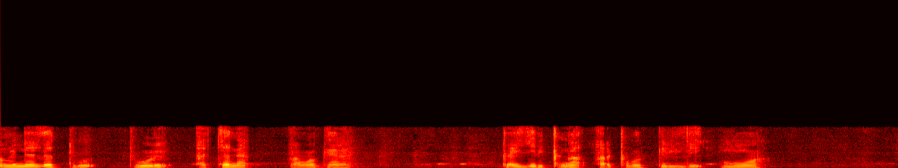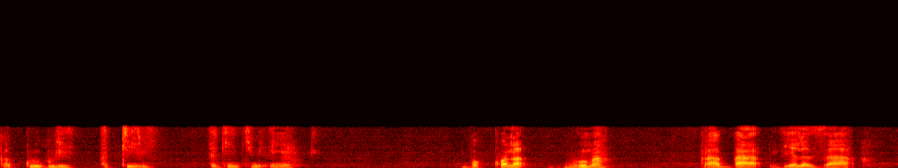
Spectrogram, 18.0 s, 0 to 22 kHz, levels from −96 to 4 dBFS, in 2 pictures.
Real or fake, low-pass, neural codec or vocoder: fake; 5.4 kHz; codec, 44.1 kHz, 3.4 kbps, Pupu-Codec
